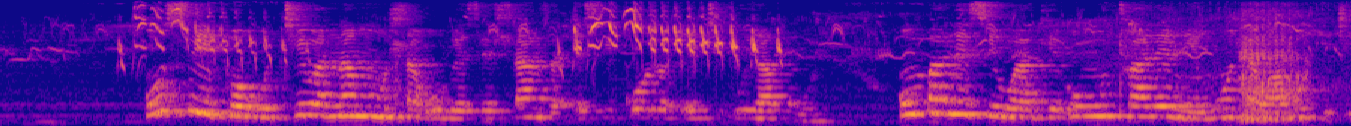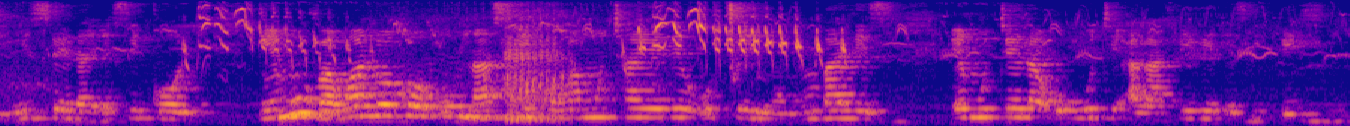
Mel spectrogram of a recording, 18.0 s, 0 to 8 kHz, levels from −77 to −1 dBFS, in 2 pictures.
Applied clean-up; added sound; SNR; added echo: none; Bird vocalization, bird call, bird song + Livestock, farm animals, working animals; 4 dB; none.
